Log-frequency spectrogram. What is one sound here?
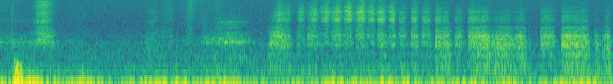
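A marker squeaks on paper.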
